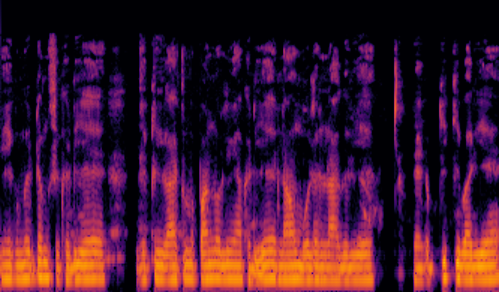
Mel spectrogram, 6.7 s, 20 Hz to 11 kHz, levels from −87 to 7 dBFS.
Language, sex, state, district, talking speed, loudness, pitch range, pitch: Rajasthani, male, Rajasthan, Churu, 205 wpm, -20 LUFS, 110-120 Hz, 115 Hz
